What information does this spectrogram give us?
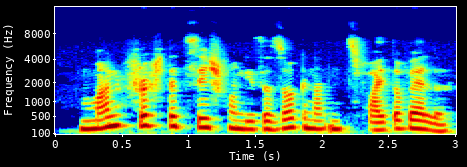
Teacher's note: The sentence is "Man fürchtet sich von dieser sogenannten zweiten Welle." This sentence has only one intonation phrases and the stressed word is man, which should not be stressed. The final intonation is terminal cadence.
